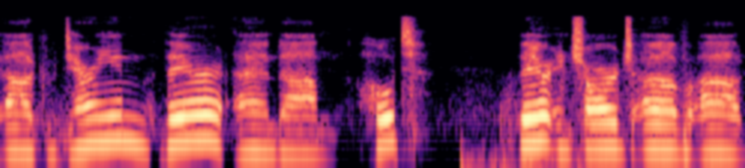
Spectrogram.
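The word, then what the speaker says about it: Hoth: name yet hello Rasmus how you doing um but we had guys like Papa hot as he's often called no it's not pronounced ho it's not an ice planet in Star Wars um hot and especially Garian and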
